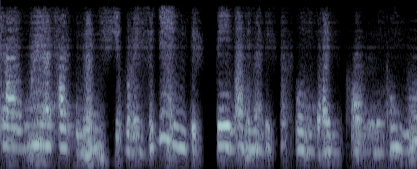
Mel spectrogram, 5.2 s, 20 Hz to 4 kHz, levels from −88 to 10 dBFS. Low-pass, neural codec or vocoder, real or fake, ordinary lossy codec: 3.6 kHz; codec, 44.1 kHz, 0.9 kbps, DAC; fake; none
